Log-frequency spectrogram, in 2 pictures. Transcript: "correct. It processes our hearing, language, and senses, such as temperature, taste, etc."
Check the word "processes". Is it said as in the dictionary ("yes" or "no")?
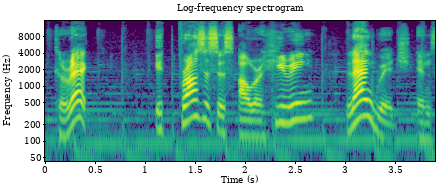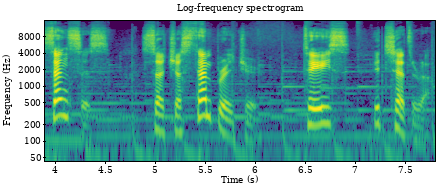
no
